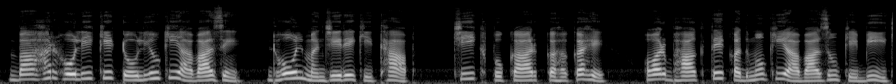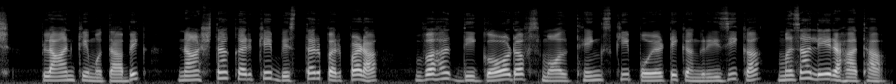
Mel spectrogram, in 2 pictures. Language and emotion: Hindi, neutral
